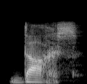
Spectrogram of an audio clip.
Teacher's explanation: The fricative ch was an allophone of g only found before a voiceless consonant.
